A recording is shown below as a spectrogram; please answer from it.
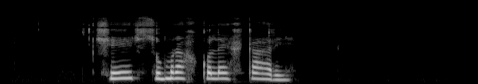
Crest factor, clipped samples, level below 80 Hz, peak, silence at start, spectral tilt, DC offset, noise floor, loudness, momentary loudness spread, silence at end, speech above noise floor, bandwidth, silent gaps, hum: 20 dB; under 0.1%; -78 dBFS; -6 dBFS; 0.95 s; -4.5 dB/octave; under 0.1%; -72 dBFS; -22 LUFS; 14 LU; 1.9 s; 51 dB; 9.6 kHz; none; none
